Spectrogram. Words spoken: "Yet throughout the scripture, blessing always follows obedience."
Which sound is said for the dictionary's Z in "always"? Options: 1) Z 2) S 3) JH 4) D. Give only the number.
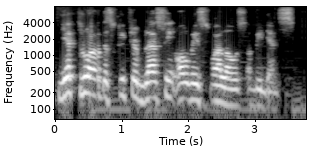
2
